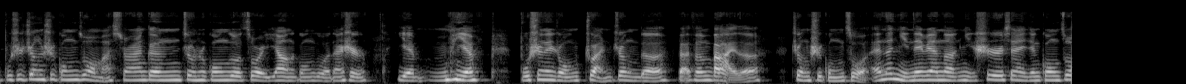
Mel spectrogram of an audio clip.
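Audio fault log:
10.71–11.86 s, cut-off end: the last buffers were never written or played, so the speech stops mid-sound and falls straight into digital silence with no decay.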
